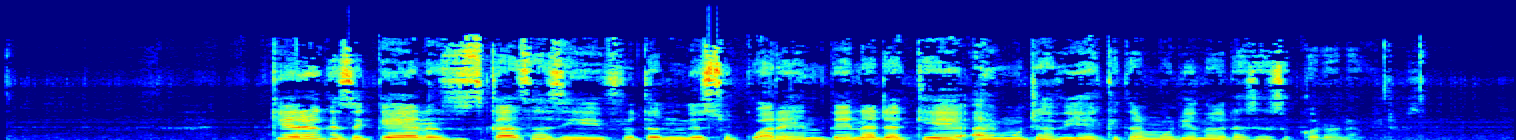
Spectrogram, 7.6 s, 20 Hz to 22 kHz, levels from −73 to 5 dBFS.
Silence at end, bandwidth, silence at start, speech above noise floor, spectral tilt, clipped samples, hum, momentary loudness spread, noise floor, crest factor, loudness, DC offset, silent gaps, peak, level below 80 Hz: 0.45 s; 17 kHz; 1.35 s; 37 dB; -2 dB/octave; under 0.1%; none; 13 LU; -55 dBFS; 20 dB; -16 LUFS; under 0.1%; none; 0 dBFS; -64 dBFS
